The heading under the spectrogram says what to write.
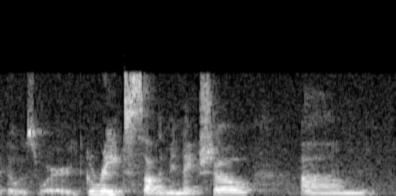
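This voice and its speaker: Very wide pitch swings and a very slow pace come through with audible room echo. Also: woman. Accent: Canadian. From Canada, Windsor, Ontario. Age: 20s. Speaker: journalism student vlogger. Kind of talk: casual vlog monologue. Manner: animated.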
